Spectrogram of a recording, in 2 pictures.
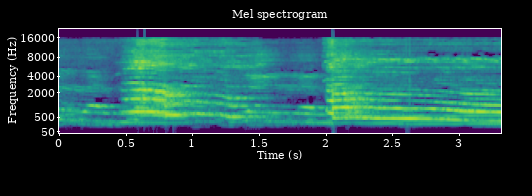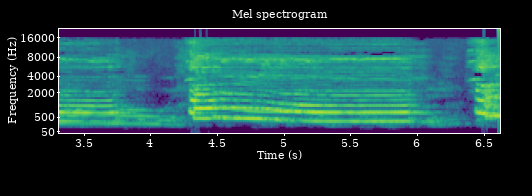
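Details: A beagle sings along, as he does daily, to the Big Ben chimes of the BBC radio six o'clock news, howling in long, drawn-out notes that sag slightly in pitch, each about two seconds.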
